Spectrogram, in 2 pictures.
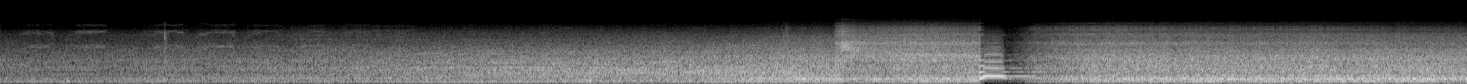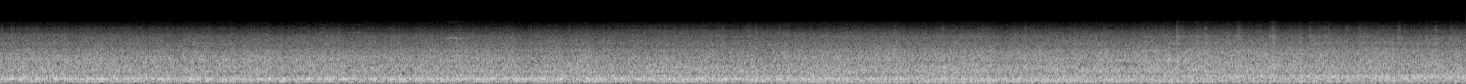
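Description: A train approaching and growing steadily louder. There is a brief horn blast about eight and a half seconds in, then the train passes close by, loud and steady, with a low engine drone under the wheel noise.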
